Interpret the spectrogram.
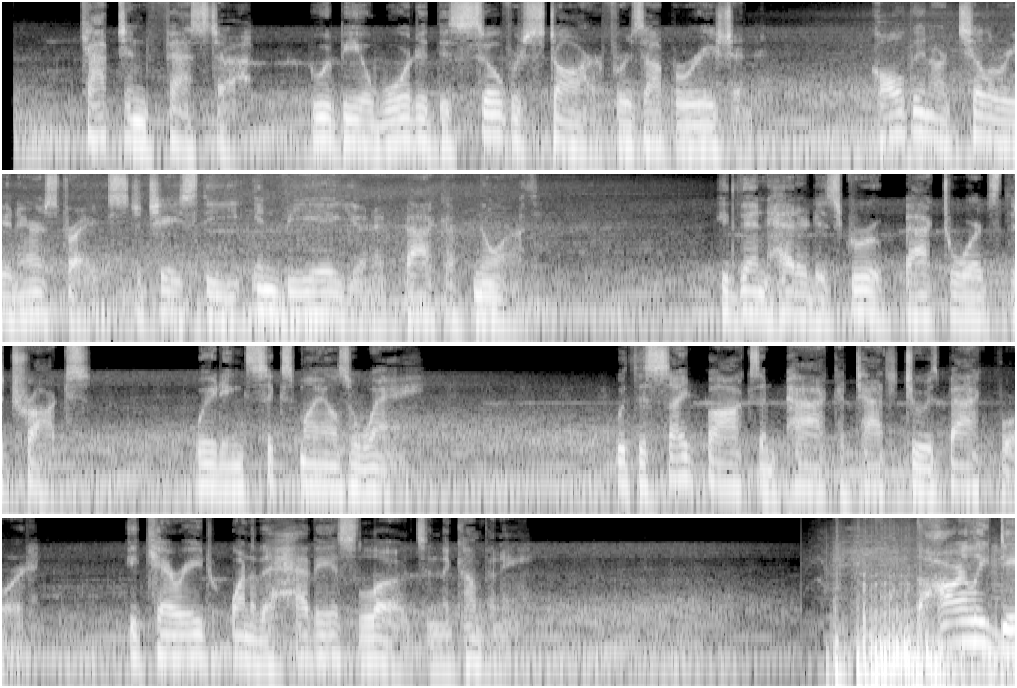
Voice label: english american tv shows

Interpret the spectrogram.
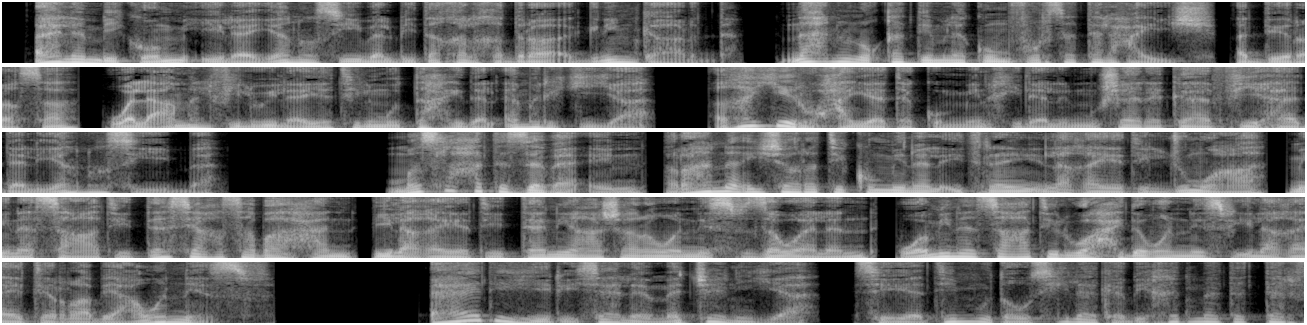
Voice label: Arabic IVR

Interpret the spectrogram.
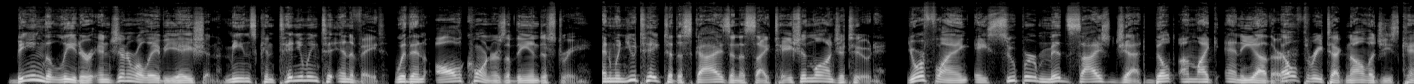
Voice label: english american corporate videos

